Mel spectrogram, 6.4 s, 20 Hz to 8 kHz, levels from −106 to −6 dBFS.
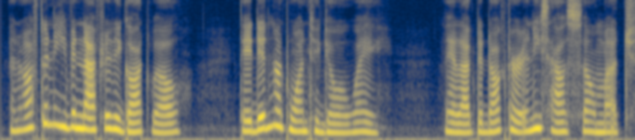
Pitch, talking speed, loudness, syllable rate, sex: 230 Hz, 210 wpm, -17 LUFS, 6.0 syllables/s, female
